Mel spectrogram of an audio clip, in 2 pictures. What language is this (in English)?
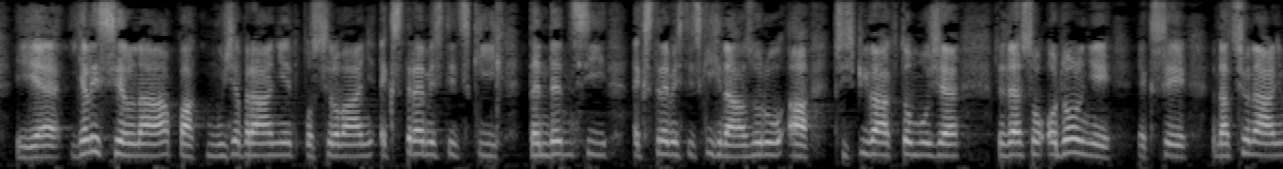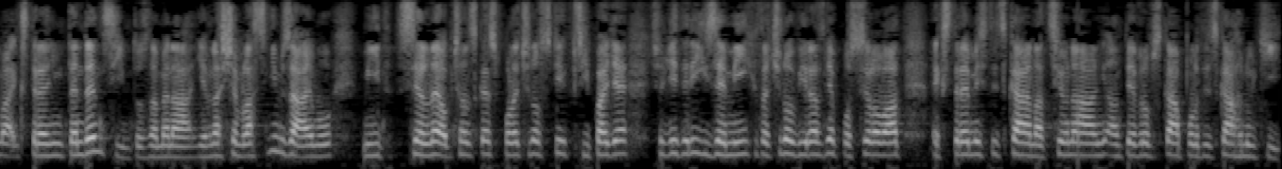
Czech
